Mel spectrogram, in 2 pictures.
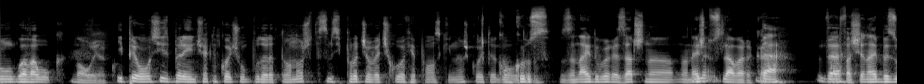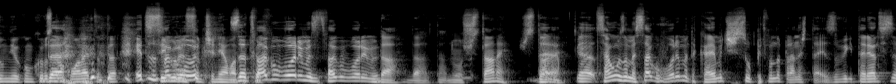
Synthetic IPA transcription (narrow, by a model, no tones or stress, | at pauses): oɡlˠavalˠuknɔɡʊja̰kipɾimɐlˠnosizbɛɾɛd̪int͡ʃovɛknɐkɔjt̪ʊʃɛmʊpod̪aɾət̪ɔjnɔʃt̪vasəmsi̥pɾot͡ʃilˠvɛt͡ʃɛ̥xubəfjɐpɔnskʲinɔʃkɔjt̪ʊɛnoŋkuɾszɐnajd̪obəɾɛzat͡ʃnɐnɐnɛʃʊ̥slʲavəɾɐkad̪a | d̪at̪ovaʃɛɛnajbɛzumnijəkoŋkuɾsd̪nplˠɐnɛt̪ət̪əɛt̪ozɐt̪ivaɡɾɾɛnsəmt͡ʃɛnʲamɐzɐt̪vaɡovɔɾimɛzɐt̪vaɡovɔɾimɛd̪ad̪ad̪̥anoʃɛ̥st̪anɛʃɛst̪anɛ̰əsamozɐmɛst̪aɡovɔɾimɛt̪ɐkaimɛt͡ʃɛ̥ʃɛ̥sɛopit̪vəmd̪ɐpɾainɛʃt̪a̰ɛ̰zɐvɛɡɛt̪ɐɾʲianizɐ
